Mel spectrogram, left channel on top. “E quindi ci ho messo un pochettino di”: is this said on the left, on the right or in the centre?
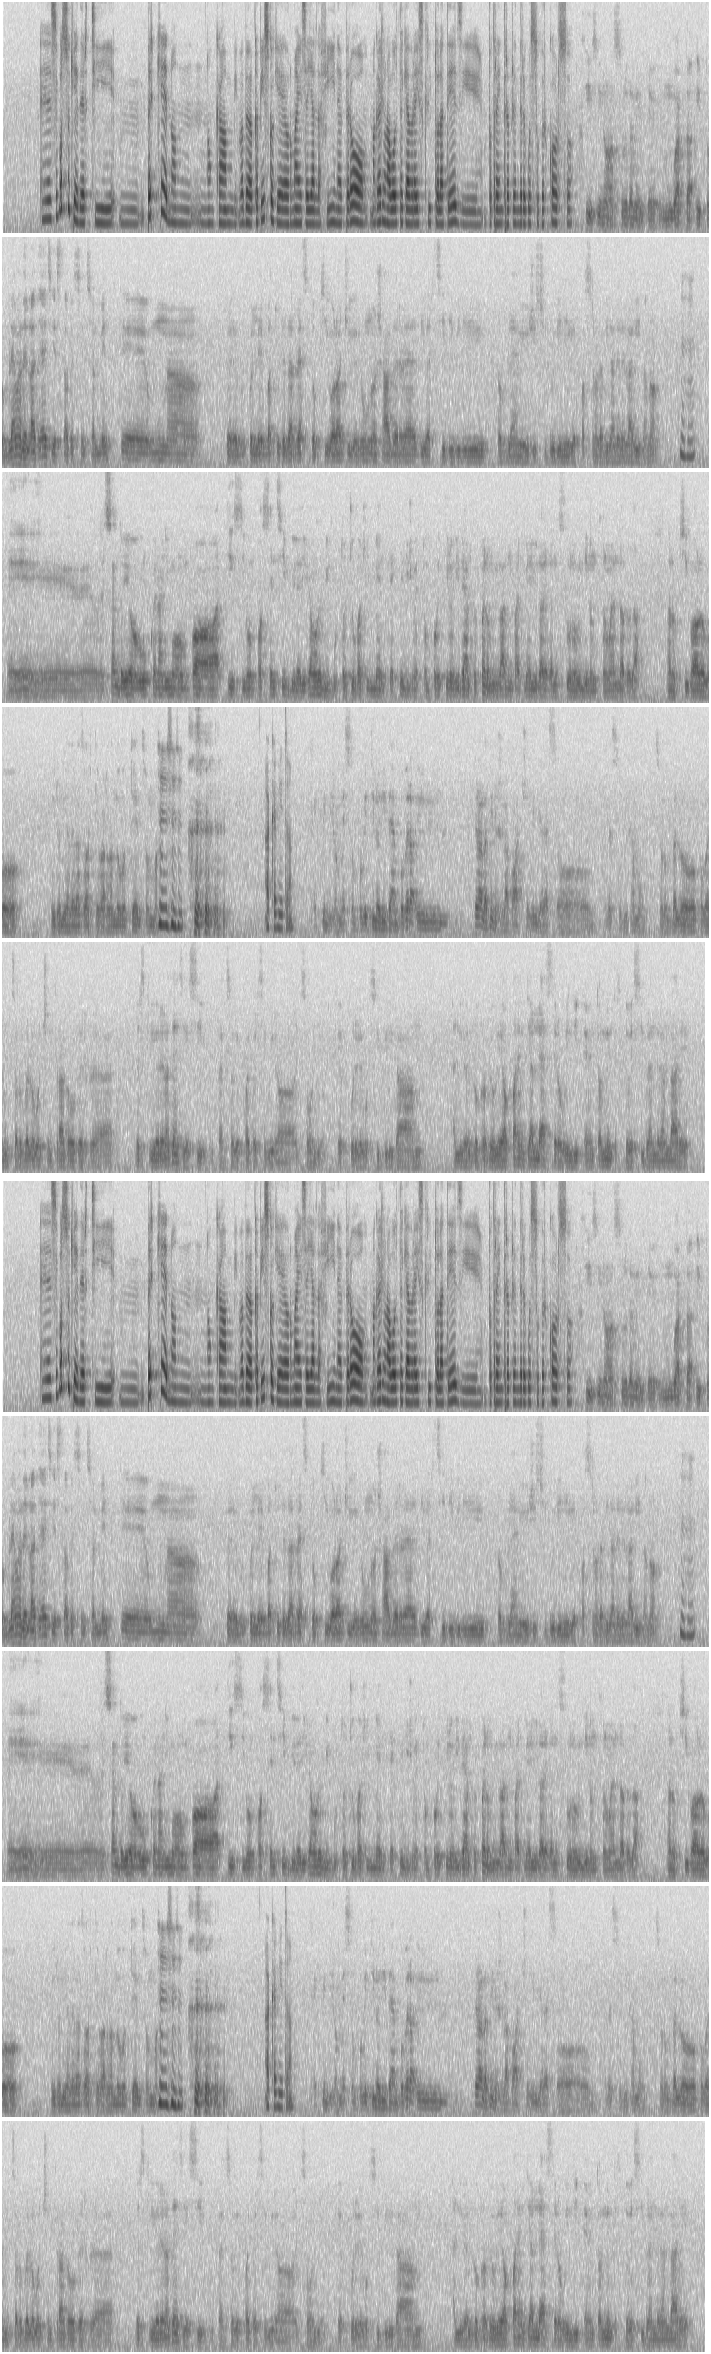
Left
